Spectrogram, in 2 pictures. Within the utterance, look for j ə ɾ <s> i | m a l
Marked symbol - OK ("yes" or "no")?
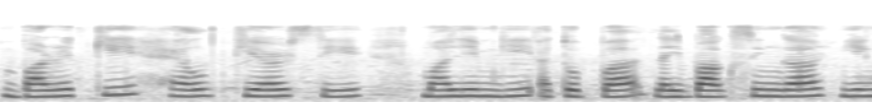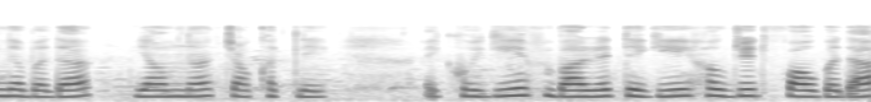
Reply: yes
